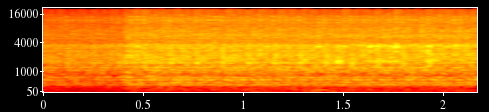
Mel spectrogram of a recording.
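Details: Beginner's Mazda Miata at idle, VVT solenoid unplugged as a test: steady fast metallic chatter over a thin idle, mostly high-pitched; rattle came back, a top-end valvetrain rattle from running low on oil.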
